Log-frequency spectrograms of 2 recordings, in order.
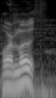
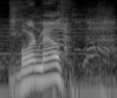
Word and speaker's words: Bournemouth: right but this is Bournemouth right Bournemouth and it was something like that but it's not pronounced mouth right for men right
